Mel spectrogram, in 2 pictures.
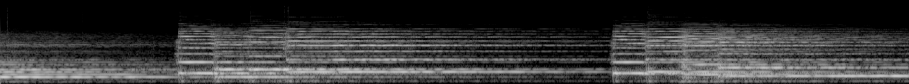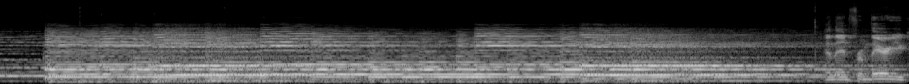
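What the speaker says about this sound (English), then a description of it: "So I'm going to show you what that sounds like with effects." Electric guitar run through effects units with distortion, echo and reverb, ringing sustained chords and riffs from a worship song, played loud and alone with long washed-out tails between changes.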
